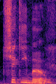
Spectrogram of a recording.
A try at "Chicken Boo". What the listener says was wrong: Chicken Boo. you call It's not Chicky Boo. It's Chicken Boo. Chicken. See, you just said Chicky. With a Y. No, it's Chicken Boo.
